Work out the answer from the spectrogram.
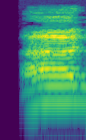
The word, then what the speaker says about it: Harbour: Harbour.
